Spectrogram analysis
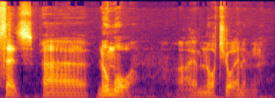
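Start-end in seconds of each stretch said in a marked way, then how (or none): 1.5-3.9 low, heavy, rumbling thunder-like voice. Voicing the giant as he tells the party he is not their enemy, low rumbling thunder voice. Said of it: "a low voice that sounds like rumbling thunder".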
